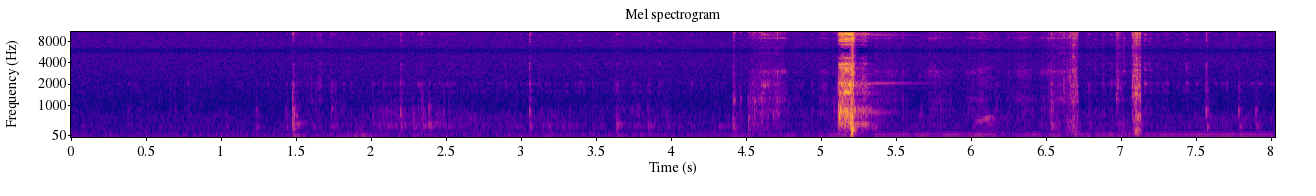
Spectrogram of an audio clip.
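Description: Rustling and small clicks of a player moving and handling gear in dry leaf litter, with one sharp loud crack about five seconds in and two smaller knocks just after it.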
